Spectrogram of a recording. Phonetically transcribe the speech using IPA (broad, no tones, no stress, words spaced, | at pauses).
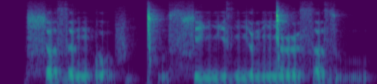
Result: ɬʌzə ŋə̰lˠṵfḭǀʰṵs ɬiɲizɲə˞nŋ͡ǀə˞ sʌzṵ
